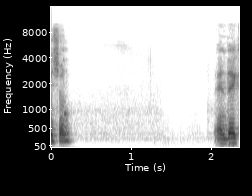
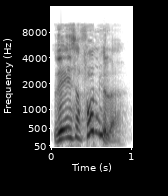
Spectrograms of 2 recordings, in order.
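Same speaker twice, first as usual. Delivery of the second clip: high, loud mocking repeat; sarcastic; 10 semitones higher, 3 dB louder, faster than usual. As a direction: scoff at the idea of a formula. Mocking the formula idea.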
